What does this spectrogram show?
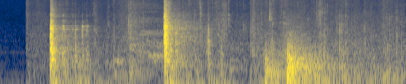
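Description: Chunks of firewood knock and clatter as they are stacked, with three sharp woody impacts spaced about a second apart and some rustling handling in between, close and fairly loud, no talking.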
